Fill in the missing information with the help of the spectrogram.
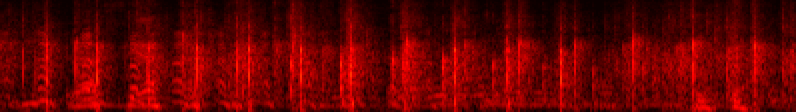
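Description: A studio audience breaks into steady applause, many hands clapping densely for the full few seconds, with a few voices mixed in underneath.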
